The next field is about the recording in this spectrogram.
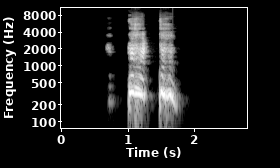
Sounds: Throat clearing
